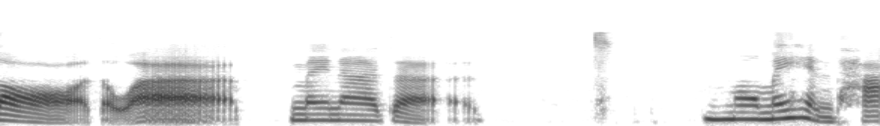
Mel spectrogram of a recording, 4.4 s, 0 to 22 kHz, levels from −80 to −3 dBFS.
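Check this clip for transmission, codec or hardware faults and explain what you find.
One codec fault runs through the whole clip. Nellymoser compression, throughout: the speech sounds rough, hissy and underwater with nothing above 7.7 kHz, likely from Nellymoser Asao starving weak bands and filling them with noise.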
